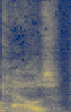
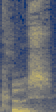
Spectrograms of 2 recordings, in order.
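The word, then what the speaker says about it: Coues: not how you pronounce cow's whitetail, and then we all laugh about it, And so Yeah. he actually likes when people, I think, Cows? challenge him a little. It's Cow? cows, not coos.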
